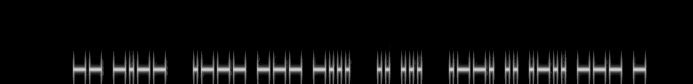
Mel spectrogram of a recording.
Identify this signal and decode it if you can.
Morse code, heard as a keyed tone, about 30 wpm, 700 Hz. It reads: MY JOB IS PILOT
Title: Common QSO Phrases Encore 30wpm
